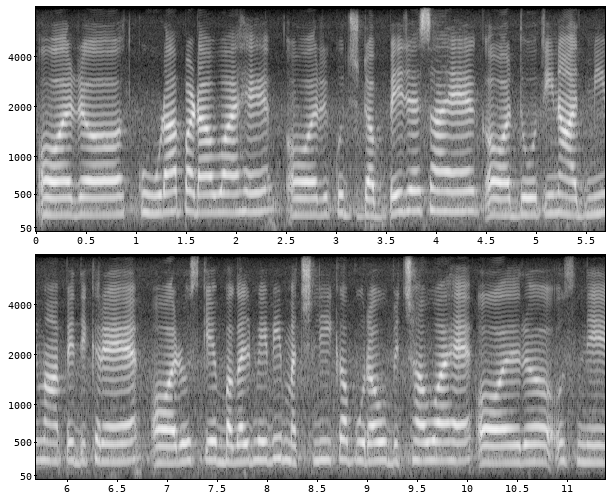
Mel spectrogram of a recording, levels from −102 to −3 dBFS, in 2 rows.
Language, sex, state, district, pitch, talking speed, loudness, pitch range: Hindi, female, Bihar, Muzaffarpur, 245 Hz, 175 wpm, -15 LUFS, 230-255 Hz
